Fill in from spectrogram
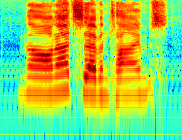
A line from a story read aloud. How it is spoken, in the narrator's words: answered Yeshua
